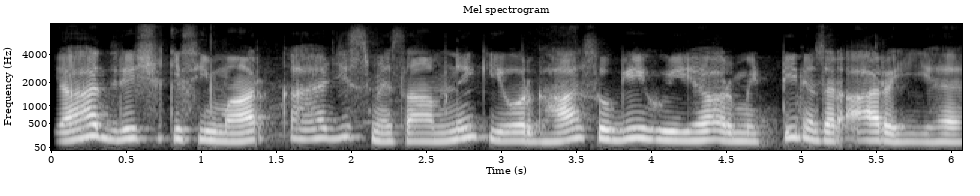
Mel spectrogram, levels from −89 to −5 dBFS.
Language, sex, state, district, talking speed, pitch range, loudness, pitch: Hindi, male, Jharkhand, Ranchi, 195 wpm, 150-190 Hz, -19 LUFS, 165 Hz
